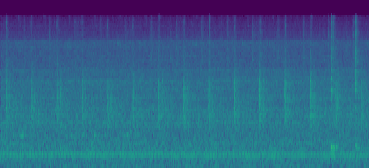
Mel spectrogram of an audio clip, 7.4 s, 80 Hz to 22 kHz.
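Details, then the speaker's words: Neptune 500/560/600/6000 series hydraulic diaphragm metering pump with discharge closed off: sharp ticks about twice a second over steady hum as internal relief valve pops off at 200 psi, oil bypassing to gearbox. "hear that noise see the flow no more flow and the relief valve is popping off at 200 psi now what's happening is the oil that's pushing and pulling the diaphragm is now being pushed through a bypass back into the gearbox"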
